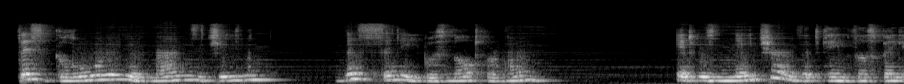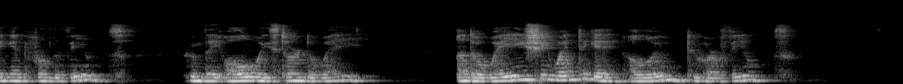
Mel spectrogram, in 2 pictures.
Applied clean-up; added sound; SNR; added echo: neural separator model SepFormer DNS4.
